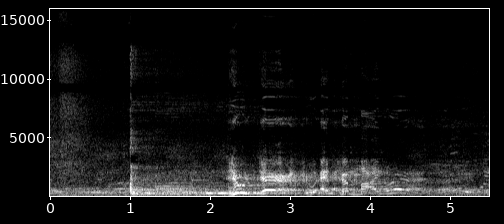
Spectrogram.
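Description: An animated figure talks in a deep, spooky old man's voice through a small loudspeaker.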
